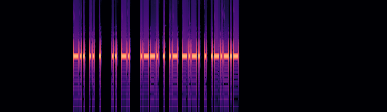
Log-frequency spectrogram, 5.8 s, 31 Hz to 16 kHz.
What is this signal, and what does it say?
Morse code, heard as a keyed tone, about 48 wpm, 700 Hz. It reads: DIE IN PEACE.
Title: Sentences from Top 1500 Words 50wpm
